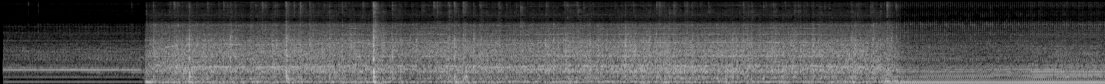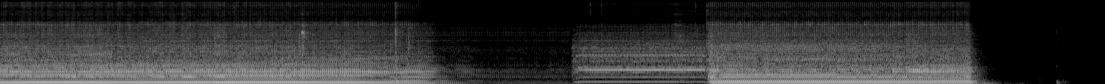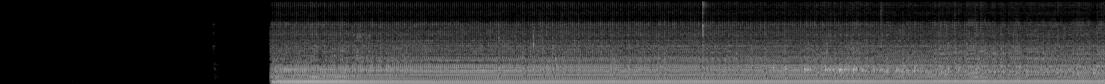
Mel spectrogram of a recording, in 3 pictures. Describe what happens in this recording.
I pressed start on the coffee machine.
